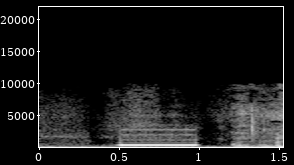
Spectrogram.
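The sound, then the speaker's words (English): A single loud, steady telephone call tone sounds for about half a second over a low background hum, then cuts off as faint, muffled voices start up. “Answer it and put it on speaker immediately and put this phone next to that one.”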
